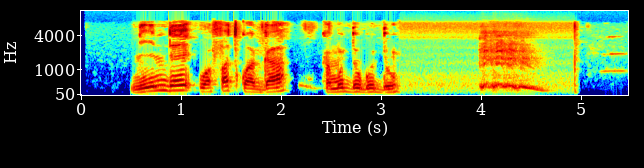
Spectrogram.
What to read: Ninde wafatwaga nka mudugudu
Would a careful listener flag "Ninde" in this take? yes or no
no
